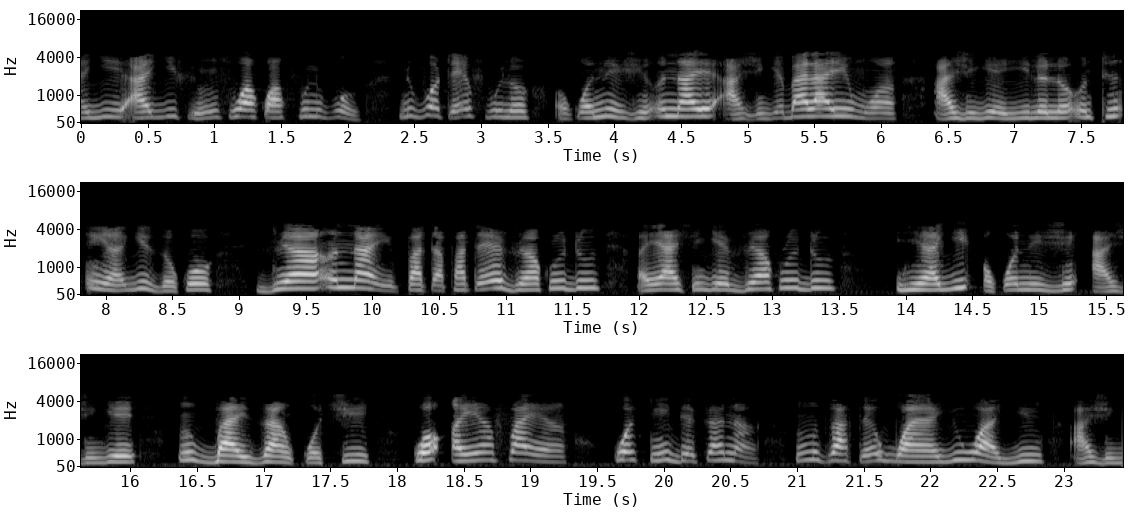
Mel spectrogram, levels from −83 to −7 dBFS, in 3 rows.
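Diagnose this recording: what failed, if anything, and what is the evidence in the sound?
MP3 compression throughout: nothing above 5 kHz and a plainly audible swirl, likely a bit-starved encoder, fitting 24 kbps, cutting the treble and dropping weak frequency lines.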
